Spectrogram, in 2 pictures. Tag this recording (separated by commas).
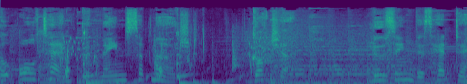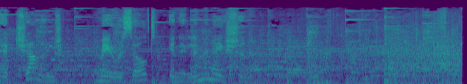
Speech, Music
